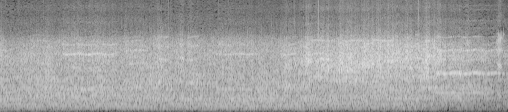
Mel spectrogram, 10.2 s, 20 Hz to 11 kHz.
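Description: The jet engines of a Northrop YB-49 flying wing, eight Allison J35 turbojets, in a low flyby: a steady rushing noise with a thin whine over it, growing louder about six seconds in as the plane passes close, then easing a little near the end.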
